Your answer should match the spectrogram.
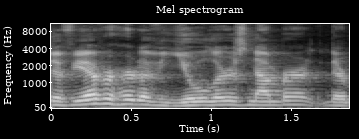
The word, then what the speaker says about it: Euler: you ever heard of Euler's number they're pronouncing it wrong it's actually pronounced Euler's number like oil the stuff you put in your car and what that number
